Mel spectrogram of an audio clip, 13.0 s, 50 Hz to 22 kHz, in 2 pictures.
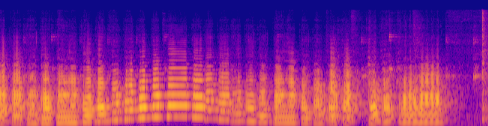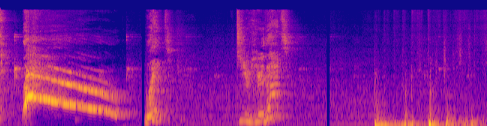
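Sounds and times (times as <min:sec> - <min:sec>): brass instrument playing: 0:00.0 - 0:06.2.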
